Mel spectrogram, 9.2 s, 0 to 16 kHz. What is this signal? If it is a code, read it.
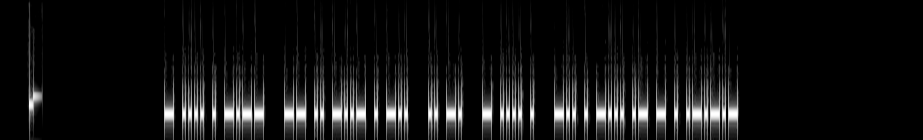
Morse code, heard as a keyed tone, about 37 wpm, 700 Hz. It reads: THEY MIXED IN THE DEBATE.
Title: Sentences from Top 1500 Words 40wpm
